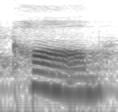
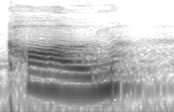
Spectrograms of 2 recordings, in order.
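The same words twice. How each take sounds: First: The L sound is silent. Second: The L sound is pronounced. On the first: The speaker calls it right. "We would say calm" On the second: The speaker calls it wrong. "we won't say calm"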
